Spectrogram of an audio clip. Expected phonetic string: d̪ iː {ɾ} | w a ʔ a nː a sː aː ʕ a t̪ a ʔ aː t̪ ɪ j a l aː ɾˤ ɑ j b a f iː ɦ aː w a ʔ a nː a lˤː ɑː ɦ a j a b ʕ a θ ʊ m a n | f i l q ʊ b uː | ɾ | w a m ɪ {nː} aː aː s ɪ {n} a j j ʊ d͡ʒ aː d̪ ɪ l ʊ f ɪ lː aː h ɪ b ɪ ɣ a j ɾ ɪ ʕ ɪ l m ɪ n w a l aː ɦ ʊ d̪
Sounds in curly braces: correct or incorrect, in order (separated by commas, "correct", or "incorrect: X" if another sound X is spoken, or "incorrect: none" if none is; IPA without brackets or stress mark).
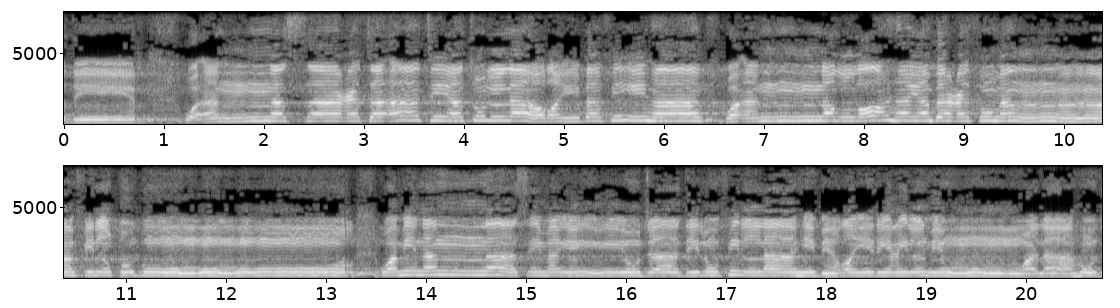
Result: correct, incorrect: n, incorrect: m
